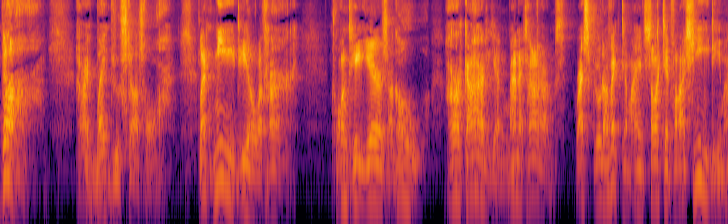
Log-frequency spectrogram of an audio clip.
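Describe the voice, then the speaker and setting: A man speaks in a put-on character voice at a moderate pace and a medium pitch. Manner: pleading, then vengeful.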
